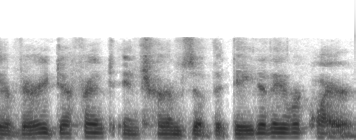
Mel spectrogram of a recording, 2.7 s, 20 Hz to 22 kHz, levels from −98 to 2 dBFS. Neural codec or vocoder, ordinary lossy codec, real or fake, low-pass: codec, 16 kHz, 4 kbps, FreqCodec, smaller model; AAC, 32 kbps; fake; 7.2 kHz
